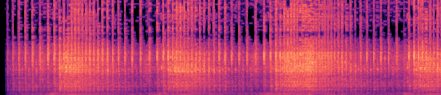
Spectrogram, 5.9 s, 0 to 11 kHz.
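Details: 2009 Nissan Maxima with a suspected bad motor: sharp metallic knocking rides over each rev, getting faster and louder as the engine climbs and easing as it drops. Internal engine knock.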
